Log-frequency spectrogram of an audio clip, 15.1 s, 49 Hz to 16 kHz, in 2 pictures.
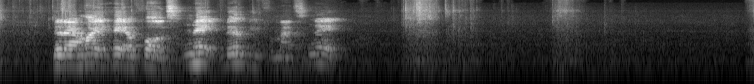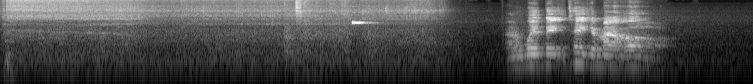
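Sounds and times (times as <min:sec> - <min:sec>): tap water running into sink: 0:07.6 - 0:12.0.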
